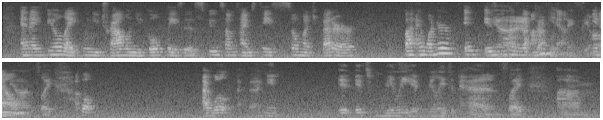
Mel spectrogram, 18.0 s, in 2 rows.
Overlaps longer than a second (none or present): present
